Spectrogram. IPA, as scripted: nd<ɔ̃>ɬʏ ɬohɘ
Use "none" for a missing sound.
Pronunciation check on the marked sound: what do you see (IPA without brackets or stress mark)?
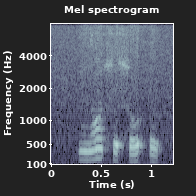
ɔ̃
